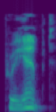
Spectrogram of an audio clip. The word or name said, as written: preempt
